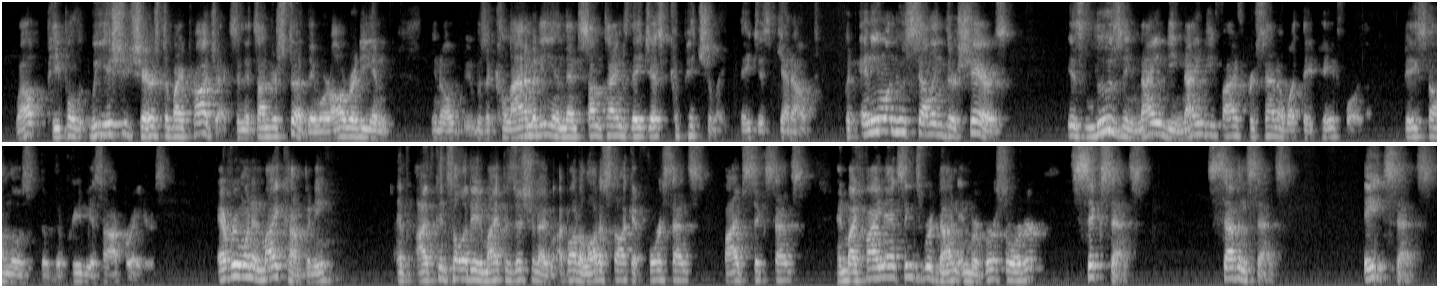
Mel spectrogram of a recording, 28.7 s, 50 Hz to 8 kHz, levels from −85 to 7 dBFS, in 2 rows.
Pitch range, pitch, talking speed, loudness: 135-175 Hz, 145 Hz, 190 wpm, -23 LUFS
